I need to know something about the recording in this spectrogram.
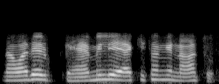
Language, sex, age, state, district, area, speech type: Bengali, male, 18-30, West Bengal, Darjeeling, rural, conversation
